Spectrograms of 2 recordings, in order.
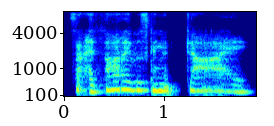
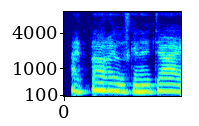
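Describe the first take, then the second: First: Barely voiced, breathy hush; whisper. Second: Said in the usual way. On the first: Real, not acted. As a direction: breathe it out like a secret. Retelling near-death realization.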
